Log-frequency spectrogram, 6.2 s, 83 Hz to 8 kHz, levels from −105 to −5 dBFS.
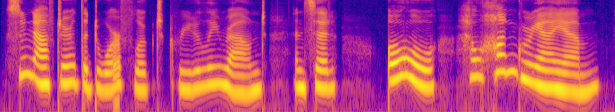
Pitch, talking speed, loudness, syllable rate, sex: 260 Hz, 135 wpm, -16 LUFS, 3.9 syllables/s, female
